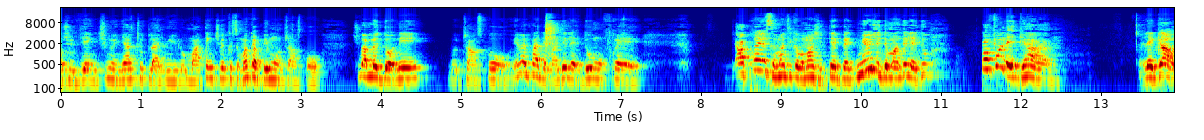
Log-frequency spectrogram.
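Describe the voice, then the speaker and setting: With a medium-pitched voice in a reverberant recording, a woman from Cameroon chats animatedly through a personal story, frequently laughing and addressing listeners as "mon frère."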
